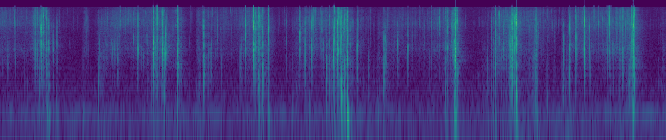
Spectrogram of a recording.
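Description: A small green-and-white paper tea bag envelope is held in both hands in front of a microphone while fingertips crinkle and squeeze it. Irregular bursts of dry, bright crackling and crunching rise over a quiet, faint low hum, with brief gaps between each squeeze.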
